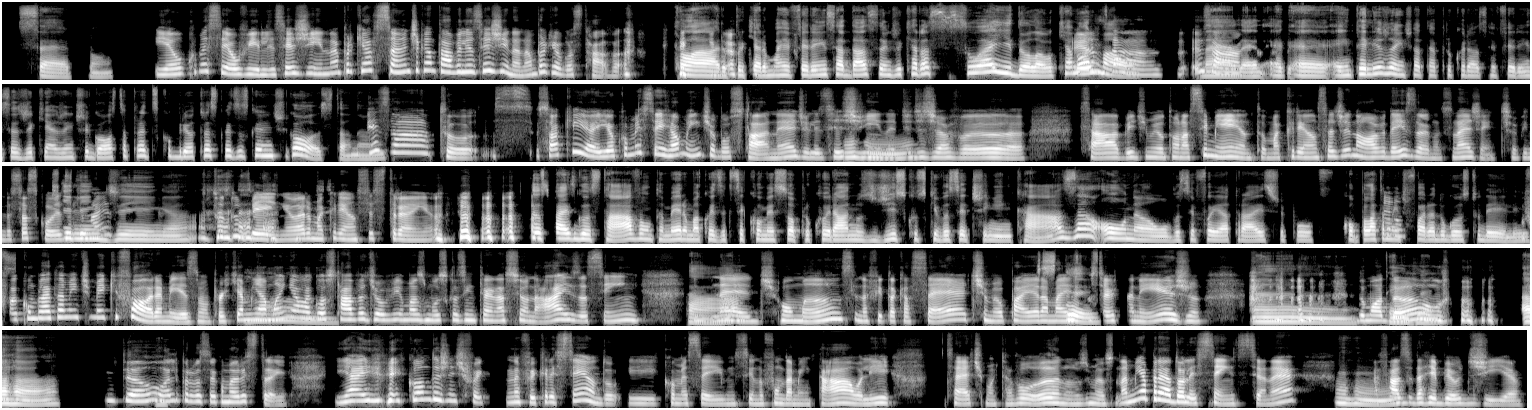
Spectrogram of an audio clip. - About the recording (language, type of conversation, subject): Portuguese, podcast, Como suas amizades influenciaram suas escolhas musicais?
- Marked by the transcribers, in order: laughing while speaking: "Entendeu?"; tapping; laugh; laugh; laugh; other noise; giggle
